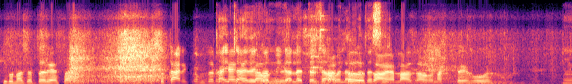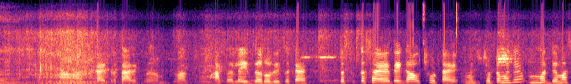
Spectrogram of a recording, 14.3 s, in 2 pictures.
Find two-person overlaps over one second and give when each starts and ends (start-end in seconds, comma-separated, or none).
2.7-4.9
